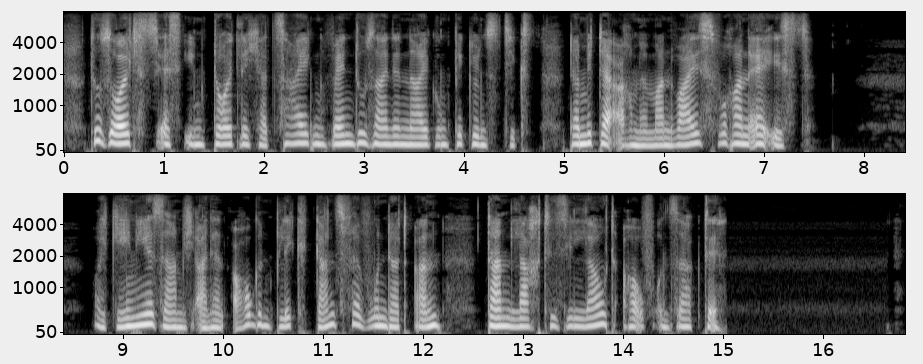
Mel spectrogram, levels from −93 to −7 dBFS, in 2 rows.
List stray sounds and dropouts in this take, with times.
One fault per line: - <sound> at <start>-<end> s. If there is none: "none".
none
